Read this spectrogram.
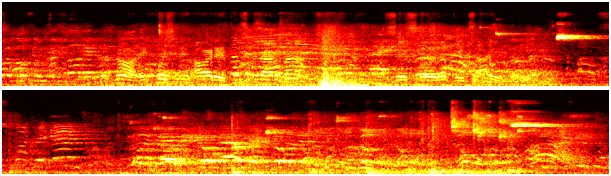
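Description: A crowd of spectators talks and murmurs in a large echoing gym.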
